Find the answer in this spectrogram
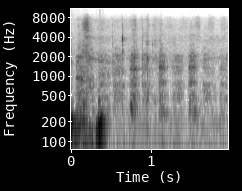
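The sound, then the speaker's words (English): A dog pants right up against the microphone, quick breathy huffs in a steady rhythm, close and fairly loud, with no talking over it. “Oh, into the microphone. She's like, I'm the star now.”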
